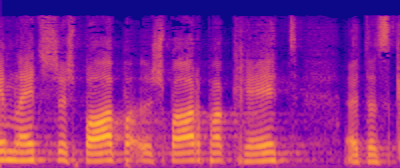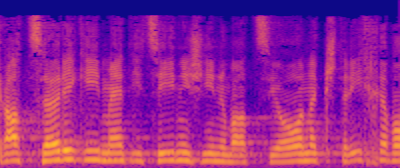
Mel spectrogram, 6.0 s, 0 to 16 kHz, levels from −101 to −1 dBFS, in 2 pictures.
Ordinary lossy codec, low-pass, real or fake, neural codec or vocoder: MP3, 48 kbps; 14.4 kHz; real; none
